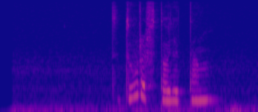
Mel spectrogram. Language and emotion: Russian, neutral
